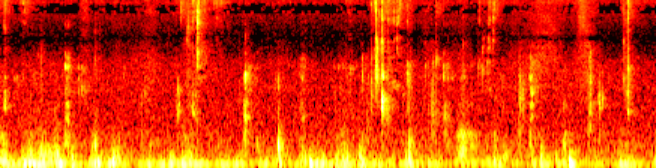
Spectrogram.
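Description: Faint chewing: a man chewing a bite of baked mantis shrimp meat, with soft mouth clicks and smacks scattered throughout.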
